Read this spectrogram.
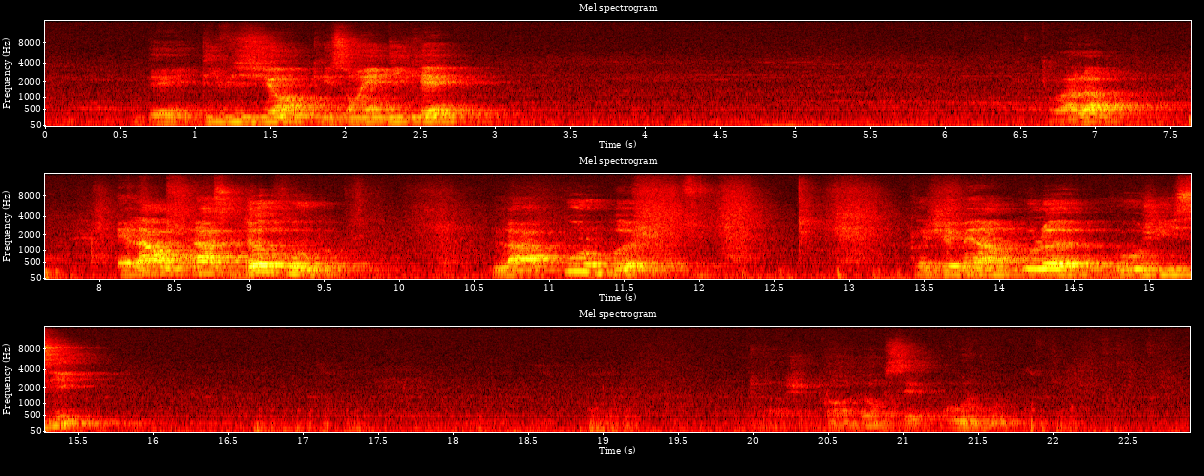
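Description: A man speaks calmly, explaining, close to a microphone, in short bursts with pauses.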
